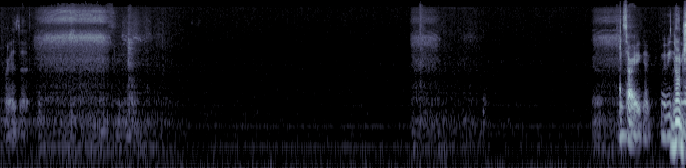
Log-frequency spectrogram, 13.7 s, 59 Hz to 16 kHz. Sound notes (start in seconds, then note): 2.1 silence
